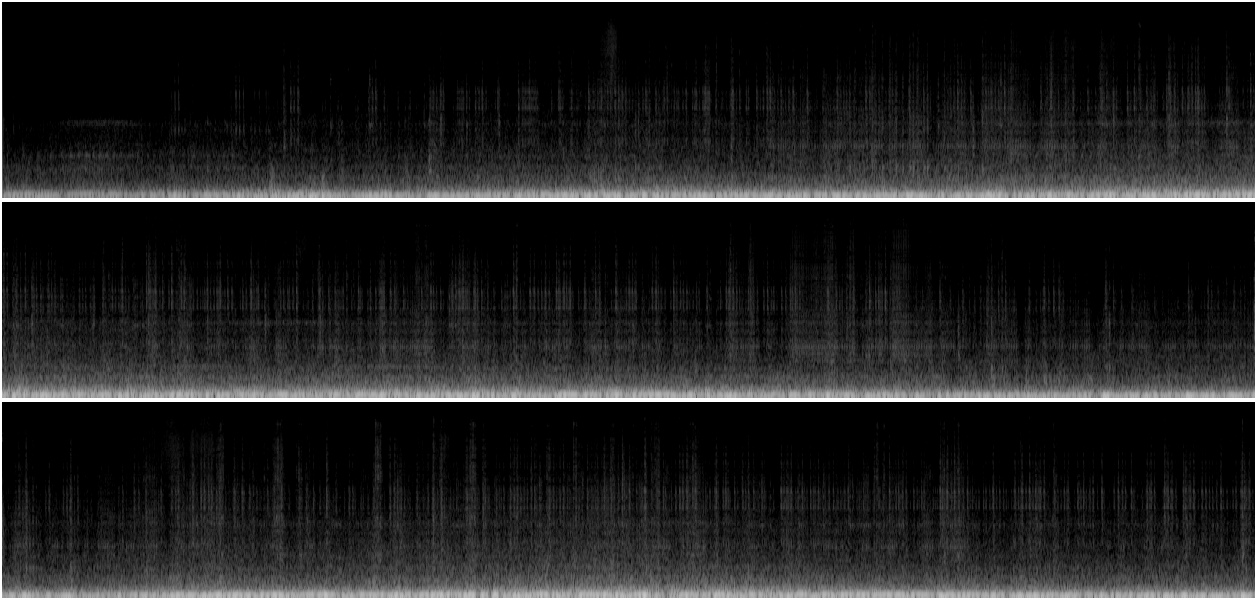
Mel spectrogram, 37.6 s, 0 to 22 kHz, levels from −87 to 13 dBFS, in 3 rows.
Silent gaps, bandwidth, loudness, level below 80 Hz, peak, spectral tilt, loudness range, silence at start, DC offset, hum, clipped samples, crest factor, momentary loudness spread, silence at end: none; 4.2 kHz; -32 LUFS; -26 dBFS; -10 dBFS; -8 dB/octave; 7 LU; 0 s; under 0.1%; none; under 0.1%; 14 dB; 9 LU; 0 s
